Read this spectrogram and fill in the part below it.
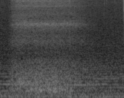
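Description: A deep, slow inhale during a sophrology relaxation breathing exercise, a soft airy rush of breath close to the microphone, lasting about two seconds.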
